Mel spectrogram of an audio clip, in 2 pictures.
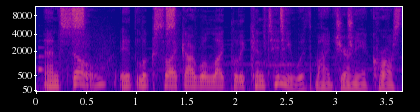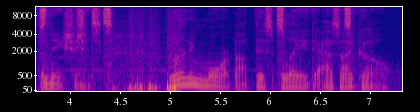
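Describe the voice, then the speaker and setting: A man voicing a calm, poetic young wandering swordsman in a video game, soft-spoken and formal. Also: medium pitch, moderate pace, creaky, music in the background.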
